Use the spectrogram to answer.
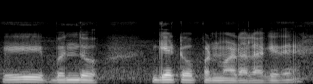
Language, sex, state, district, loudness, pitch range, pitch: Kannada, male, Karnataka, Bangalore, -19 LUFS, 95-105 Hz, 100 Hz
